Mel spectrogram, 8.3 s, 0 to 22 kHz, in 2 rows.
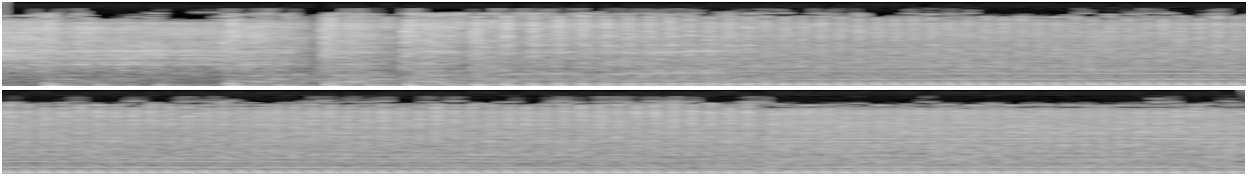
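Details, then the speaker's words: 14 hp Kohler K-series air-cooled engine on a 50-year-old Cub Cadet 1450 Hydro, after fixing the condenser mount and resetting carburetor screws to factory settings, hot: after a rough start settles into a steady, even thump, no misses or knocks; runs pretty good. "it runs pretty good it just ran that tank out of gas and I'm kind of jammed in here between the car and the thing but it works"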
